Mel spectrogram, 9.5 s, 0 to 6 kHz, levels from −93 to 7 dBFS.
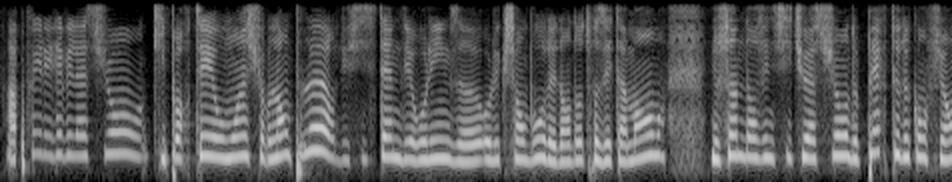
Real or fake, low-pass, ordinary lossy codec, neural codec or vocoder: fake; 5.4 kHz; none; codec, 16 kHz, 0.9 kbps, LongCat-Audio-Codec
